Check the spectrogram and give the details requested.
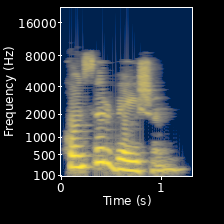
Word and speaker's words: conservation: حفاظ أو وقاية conservation T-I-O-N تنطق شن conservation واقي أو محافظ conservative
